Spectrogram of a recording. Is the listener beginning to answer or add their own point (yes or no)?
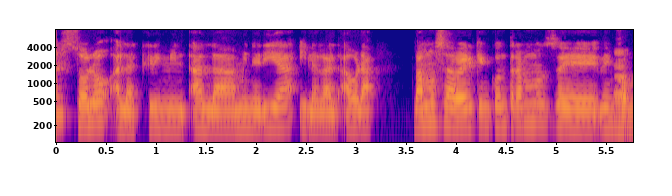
no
